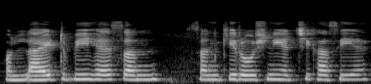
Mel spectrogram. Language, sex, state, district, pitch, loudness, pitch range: Hindi, female, Chandigarh, Chandigarh, 225 Hz, -18 LUFS, 220-230 Hz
